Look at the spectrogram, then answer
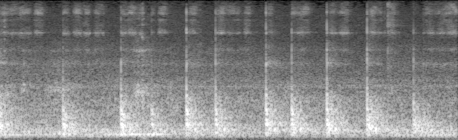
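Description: A formula is written by hand in a string of rhythmic scratchy strokes that come in regular bursts about every half second, close and clear with no speech over them.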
